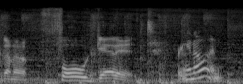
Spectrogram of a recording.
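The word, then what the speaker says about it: pho: love but can't pronounce they pronounce it full and it's supposed to be F love fax soups it's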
